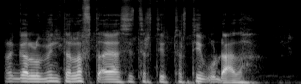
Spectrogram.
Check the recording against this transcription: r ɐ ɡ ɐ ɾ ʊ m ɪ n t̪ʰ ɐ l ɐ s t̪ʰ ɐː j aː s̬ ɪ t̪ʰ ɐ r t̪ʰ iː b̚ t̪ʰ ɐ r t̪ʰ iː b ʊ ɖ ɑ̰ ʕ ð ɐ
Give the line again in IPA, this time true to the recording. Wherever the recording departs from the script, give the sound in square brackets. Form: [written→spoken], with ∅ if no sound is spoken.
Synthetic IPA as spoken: r ɐ ɡ ɐ [ɾ→l] ʊ m ɪ n t̪ʰ ɐ l ɐ [s→f] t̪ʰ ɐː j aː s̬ ɪ t̪ʰ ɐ r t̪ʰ iː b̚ t̪ʰ ɐ r t̪ʰ iː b ʊ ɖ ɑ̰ ʕ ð ɐ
